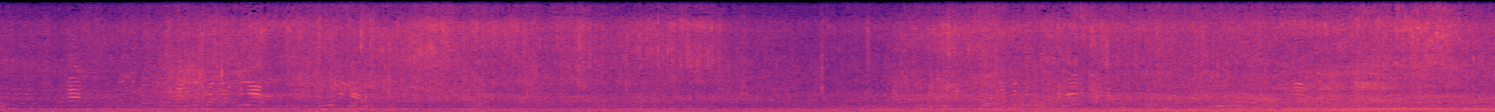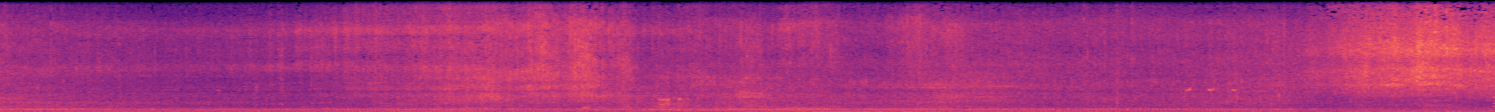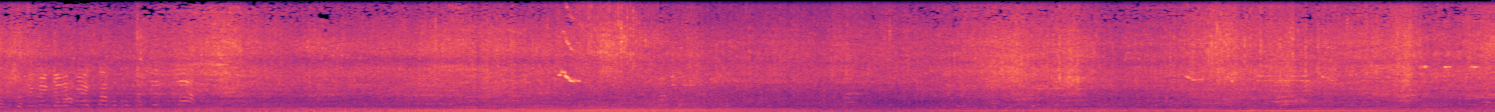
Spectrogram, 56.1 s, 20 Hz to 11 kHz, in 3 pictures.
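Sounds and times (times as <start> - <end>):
motorcycles passing: 0.0 - 56.0
traffic passing on wet road: 0.0 - 56.0.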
